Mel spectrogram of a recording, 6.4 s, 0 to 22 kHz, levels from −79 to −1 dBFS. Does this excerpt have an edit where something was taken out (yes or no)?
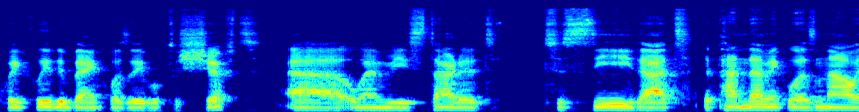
yes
